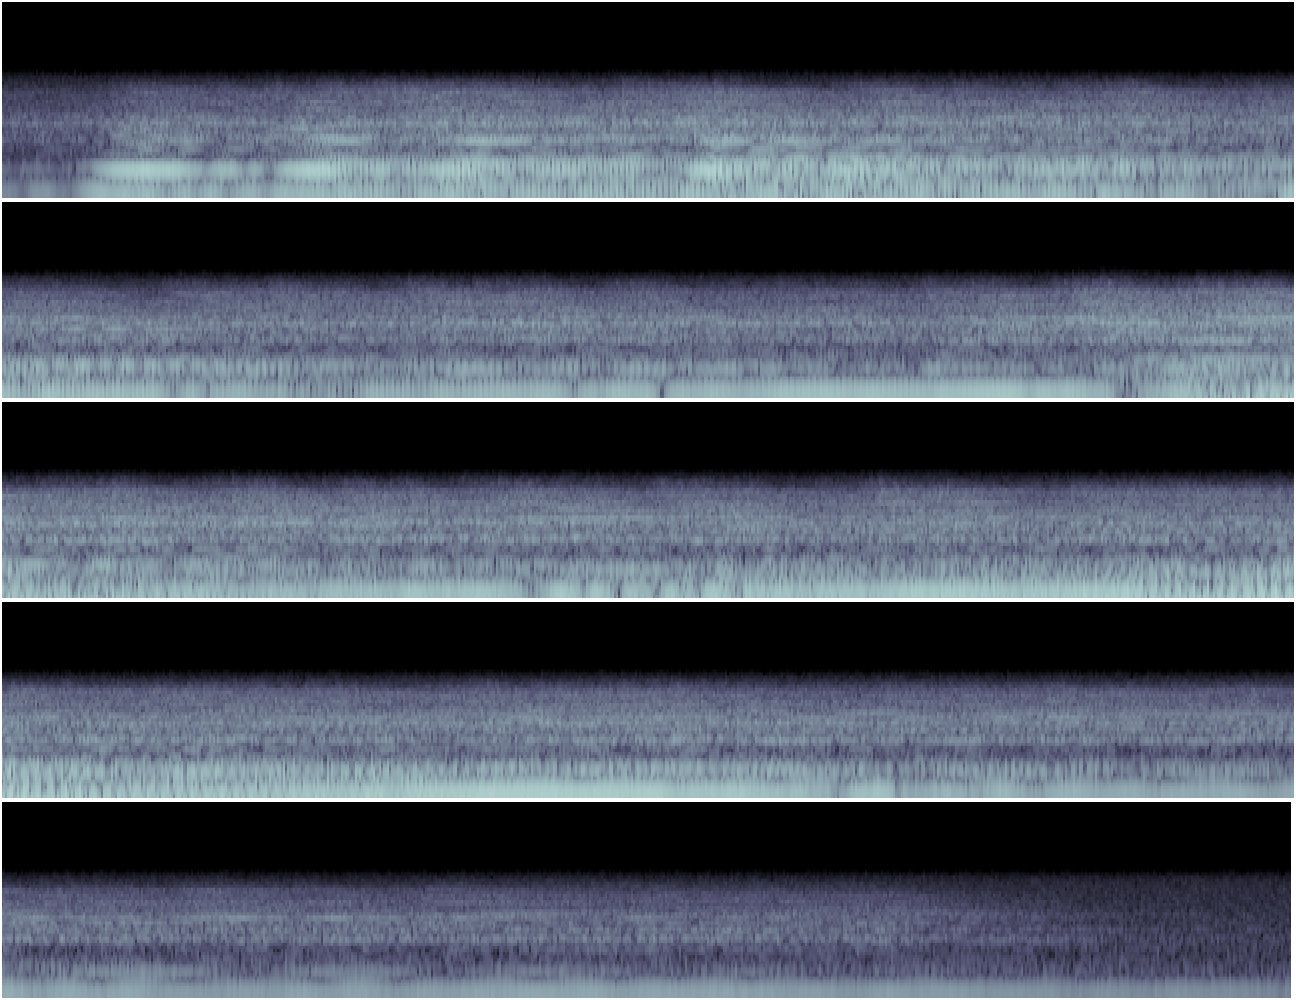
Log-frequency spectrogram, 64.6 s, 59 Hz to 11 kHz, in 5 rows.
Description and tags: cymbal lo03
A few very strange tracks, from a down-pitched cymbal.
processed, strange, noise, cymbal, low, ambience, scream, horror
